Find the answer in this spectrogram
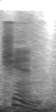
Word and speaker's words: Qin: The kingdom of Chin, pronounced Chin. Yes, that's where the name China comes from.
